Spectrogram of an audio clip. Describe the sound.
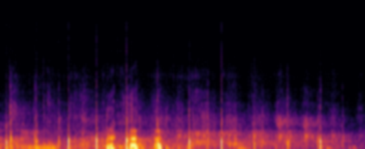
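A church audience applauds during a service, with fairly sparse, distinct claps at a steady, moderate pace rather than a dense roar, while a few voices murmur underneath.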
